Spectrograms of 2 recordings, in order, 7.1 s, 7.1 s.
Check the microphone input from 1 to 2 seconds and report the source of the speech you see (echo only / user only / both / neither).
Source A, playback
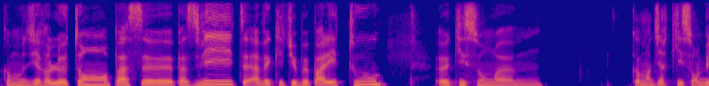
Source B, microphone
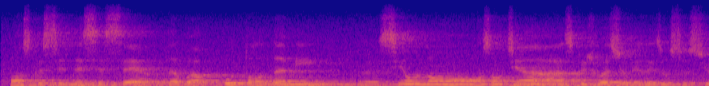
user only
